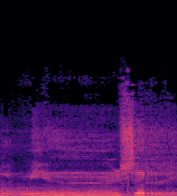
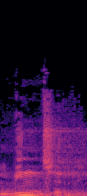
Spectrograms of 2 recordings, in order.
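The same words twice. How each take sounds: First: The n sound is hidden and nasalized before sh. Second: The n sound is pronounced clearly before sh. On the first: The speaker calls it right. "والنون هنا مخفية" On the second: The speaker calls it wrong. "يظهر النون هنا"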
